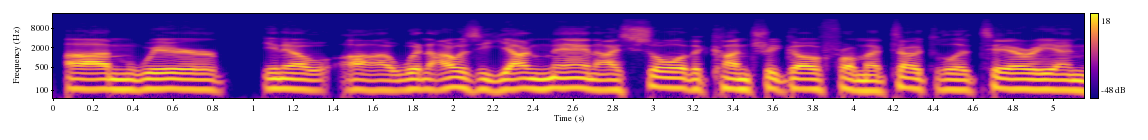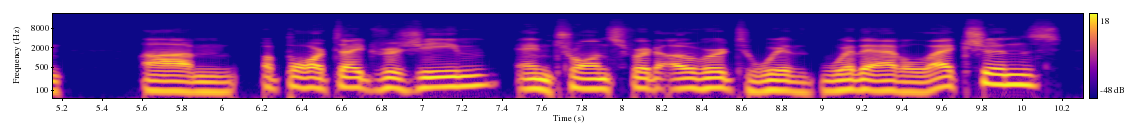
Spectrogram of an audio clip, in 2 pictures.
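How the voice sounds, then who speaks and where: A man's voice: on the low side, steady tone, normal speed, clean tone, no room sound, clean studio sound. A man from South Africa, a podcast guest, telling his story earnestly with frequent restarts. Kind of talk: conversational interview.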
